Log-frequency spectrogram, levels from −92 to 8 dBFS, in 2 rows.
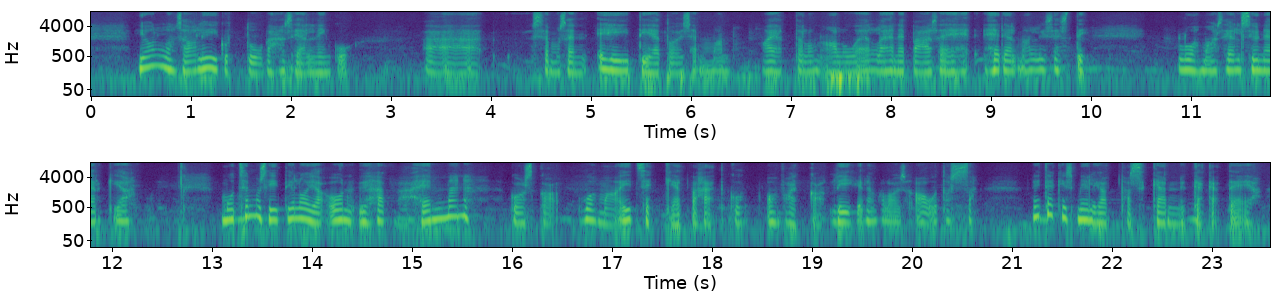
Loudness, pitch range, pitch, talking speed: -23 LUFS, 165-210 Hz, 185 Hz, 100 wpm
